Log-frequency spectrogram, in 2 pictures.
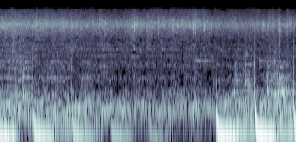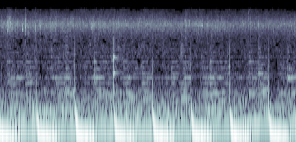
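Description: Chopped aromatics sizzling in hot oil in a metal pot while being stirred with a wooden spatula, a steady high hiss. Background music with a steady beat of about two thumps a second runs underneath, dropping out briefly between about one and a half and nearly three seconds in.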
